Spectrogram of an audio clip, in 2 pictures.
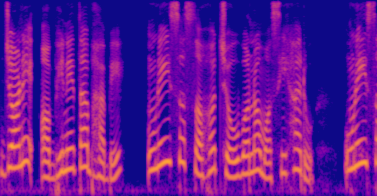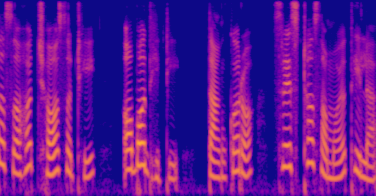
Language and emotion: Odia, neutral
